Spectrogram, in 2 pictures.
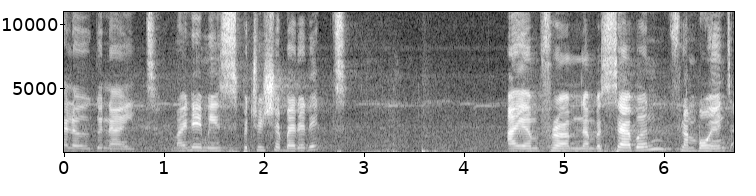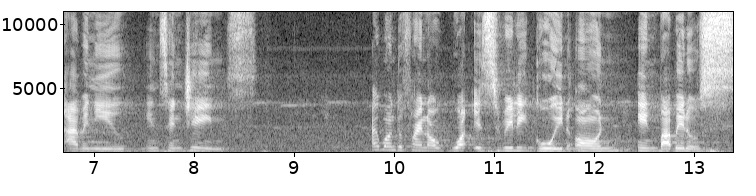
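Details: Adult woman speaking at a public meeting; ordinary speech.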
